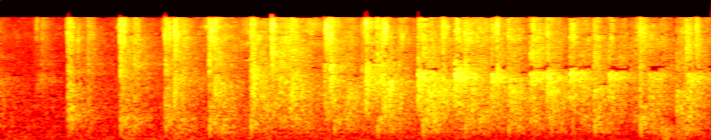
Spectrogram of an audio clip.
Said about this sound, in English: Stand your feet and give God a hand clap of praise. Amen.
